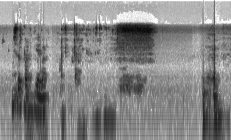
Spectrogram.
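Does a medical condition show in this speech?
No.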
